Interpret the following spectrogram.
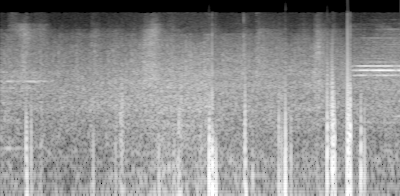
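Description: Low rumble with scattered soft knocks and clicks: handling and wind noise on a handheld phone's microphone as it is moved about.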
